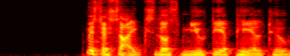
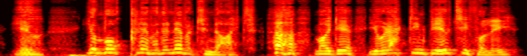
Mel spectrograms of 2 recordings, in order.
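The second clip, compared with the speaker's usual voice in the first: high, sly, laughing flattery; butter her up with a mocking chuckle; wheedling old fence; 9 semitones higher than usual.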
